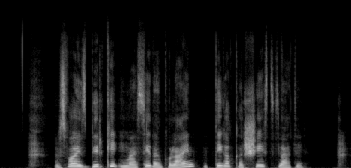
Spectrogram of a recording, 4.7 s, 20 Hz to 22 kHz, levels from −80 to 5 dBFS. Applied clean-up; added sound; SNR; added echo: neural mask model DeepFilterNet 3.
